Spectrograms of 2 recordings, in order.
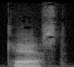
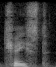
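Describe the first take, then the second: First: It begins with 'k' and rhymes with 'past'. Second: It begins with 'ch' and rhymes with 'paste'. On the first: The speaker calls it right. "It's pronounced cast" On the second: The speaker calls it wrong. "you'd think that would be chaste too"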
